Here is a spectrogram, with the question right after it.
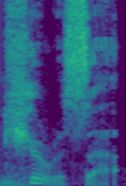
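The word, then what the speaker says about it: Curaçao: Curacao.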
